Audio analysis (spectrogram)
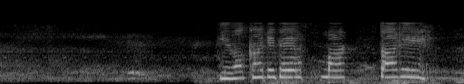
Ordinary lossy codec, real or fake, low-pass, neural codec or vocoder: none; fake; none; codec, 16 kHz, 1.1 kbps, Voila-Tokenizer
